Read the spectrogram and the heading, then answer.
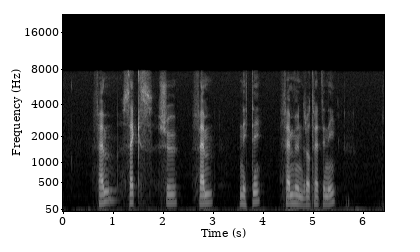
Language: Norwegian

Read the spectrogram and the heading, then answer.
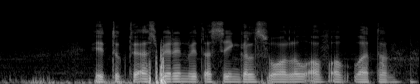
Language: Javanese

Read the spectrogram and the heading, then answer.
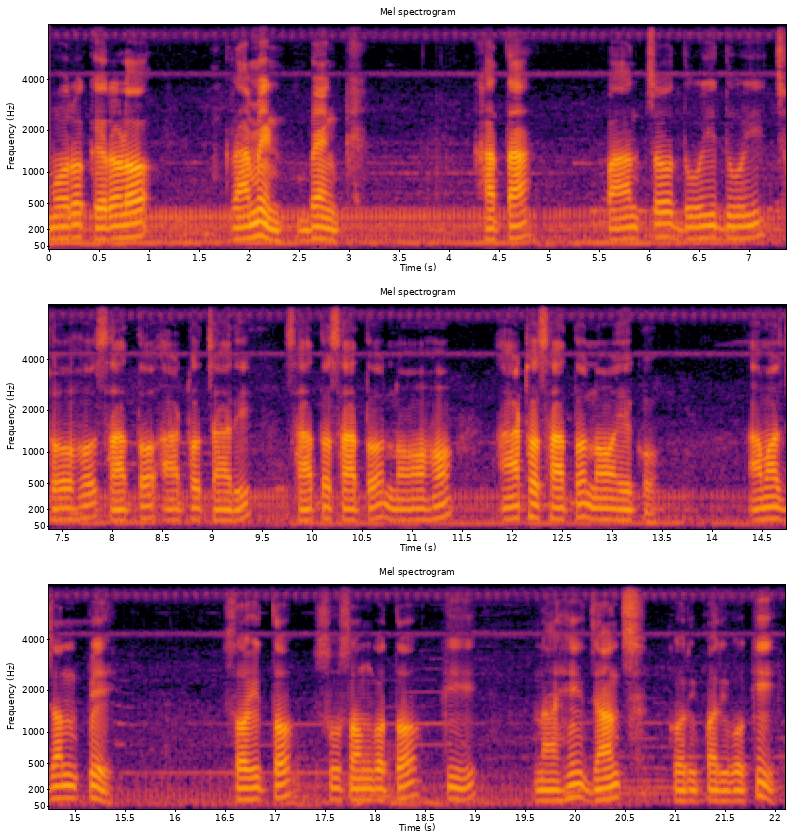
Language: Odia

